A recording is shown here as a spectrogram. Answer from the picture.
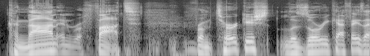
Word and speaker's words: Lazuri: And and in here we got uh Kanan and Rafat from Turkish Lazori Caf. Is that how you pronounce it?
